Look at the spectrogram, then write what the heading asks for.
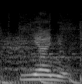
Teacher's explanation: Ñ. Suena. N. Nasal, palatal, sonora.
